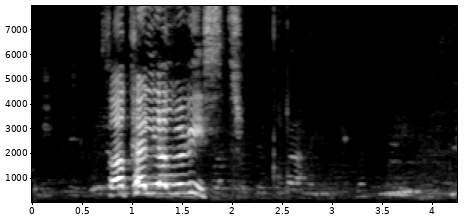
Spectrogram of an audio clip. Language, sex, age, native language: Icelandic, female, 10, Icelandic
